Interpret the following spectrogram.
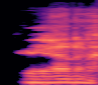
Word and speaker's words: Guyana: I was actually, by the way, trying to find cycling races in how do you even pronounce it? Guyana? Guyana, yeah.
